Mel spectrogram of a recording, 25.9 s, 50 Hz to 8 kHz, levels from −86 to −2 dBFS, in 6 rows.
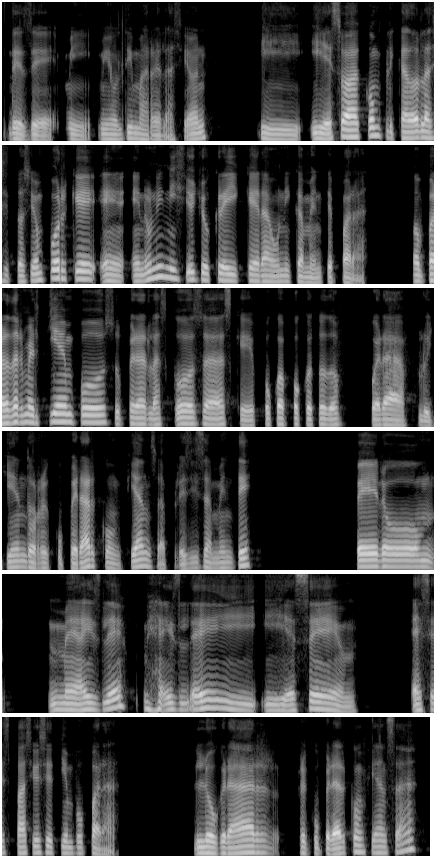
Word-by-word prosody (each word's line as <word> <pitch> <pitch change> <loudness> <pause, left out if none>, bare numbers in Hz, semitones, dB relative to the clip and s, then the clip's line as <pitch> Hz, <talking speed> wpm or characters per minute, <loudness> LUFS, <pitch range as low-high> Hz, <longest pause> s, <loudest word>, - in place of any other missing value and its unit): desde 100 -5 -2
mi 95 -4 -4
mi 105 -1 -3
última 105 0 -2
relación. 100 +7 -3 0.5
Y 100 -5 -2
y 115 -1 +2
eso 145 +8 +5
ha 145 - +7
complicado 135 -6 +2
la 130 -2 +3
situación, 125 +3 -3
porque, 170 -2 +2
eh, 125 -2 0
en 125 +5 0
un 185 - +2
inicio, 185 -7 0
yo 145 -2 -1
creí 135 -4 +2
que 135 0 -2
era 120 -1 +2
únicamente 110 -4 -2
para, - - -4 0.4
como 125 - +1
para 135 +4 +4
darme 160 0 +3
el 145 - -3
tiempo, 160 -1 +3
superar 130 -4 -1
las 115 +1 -2
cosas, 125 -1 +1
que 100 -1 -3
poco 120 +5 -2
a - - -2
poco 120 -2 -2
todo 115 0 -1 0.2
fuera 110 -2 +2
fluyendo, 120 +6 -2
recuperar 110 +4 -1
confianza, 125 +7 -2
precisamente 110 - -3 1.1
pero 130 -2 +4 0.4
me 130 +1 +2
aislé, 140 +9 +2
me 145 -5 -4
aislé, 135 +3 +1
y 135 -7 -2
y 120 -1 -1
ese 120 -5 +1 0.5
ese 125 +2 -1
espacio, 125 0 -1
ese 130 -1 -1
tiempo 120 -1 -4
para - - -4 0.7
lograr 125 +1 +3 0.2
recuperar 115 -1 +2
confianza 140 - -1
125 Hz, 130 wpm, -24 LUFS, 115-135 Hz, 1.1 s, ha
